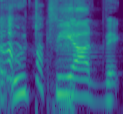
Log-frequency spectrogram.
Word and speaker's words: Utqiagvik: There's not enough clothing in the world for me to put on to go to Utqiagvik.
